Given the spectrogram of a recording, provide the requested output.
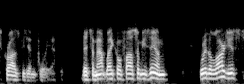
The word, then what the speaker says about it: Mount Blanco: We pronounce it Mount Blanco. If you're really doing Spanish, you call it Monte Blanco.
